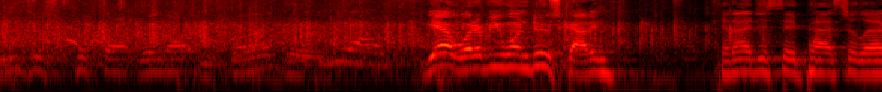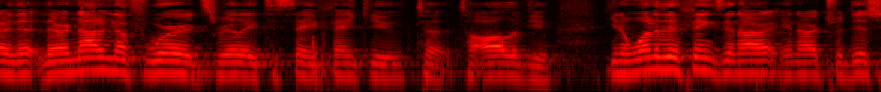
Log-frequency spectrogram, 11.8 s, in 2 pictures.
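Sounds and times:
audience applauding: 0:00.0 - 0:05.3
speech: 0:00.5 - 0:04.2, 0:04.8 - 0:11.7.

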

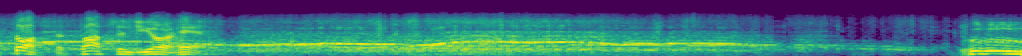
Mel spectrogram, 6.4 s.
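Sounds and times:
howling wind: 0:00.0 - 0:06.0
speech: 0:00.1 - 0:01.4, 0:06.0 - 0:06.3.

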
